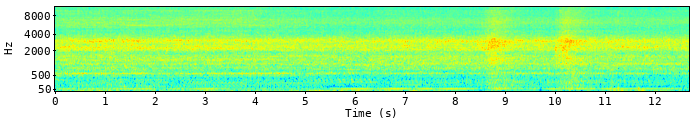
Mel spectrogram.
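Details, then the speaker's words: Royal Enfield Himalayan single after a TEC camshaft install: steady idle thump with a constant beat and no hunting; idle rpm far more stable than before, which the owner attributes to the missing decompressor. "another thing that I can see as a difference is that the idling RPM is way more stable than it used to be"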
